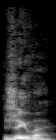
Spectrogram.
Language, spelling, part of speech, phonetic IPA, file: Russian, живо, adverb / adjective / interjection, [ˈʐɨvə], Ru-живо.ogg
- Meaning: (adverb) 1. vividly, strikingly, keenly 2. with animation 3. quickly, promptly; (adjective) short neuter singular of живо́й (živój); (interjection) make haste!, be quick!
